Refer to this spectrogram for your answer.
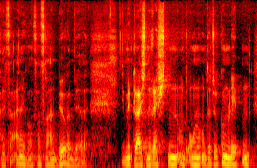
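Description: A man's fairly low-pitched voice with vocal fry. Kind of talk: bedtime story reading.

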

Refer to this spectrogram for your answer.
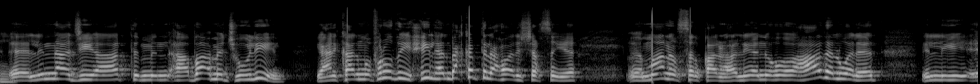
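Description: A man with a high pitch speaks at a moderate pace with ordinary pitch variation. His loudness is very even, and the background is quiet. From Iraq. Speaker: legal expert; guest. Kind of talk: interview. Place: studio. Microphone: lapel.

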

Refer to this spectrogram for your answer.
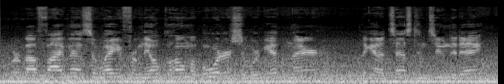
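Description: The speech comes at a very fast pace with a dry sound and no echo. Loud background noise is present. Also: man. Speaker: vlogger. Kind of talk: casual vlog chat. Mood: excited, upbeat. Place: car. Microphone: phone near.

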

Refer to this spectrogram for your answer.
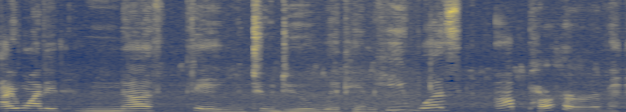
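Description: At a very slow pace, this voice moves with ordinary pitch variation, the sound dry with no echo and light noise behind it. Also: woman. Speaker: co-host telling a story. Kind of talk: casual vlog chat. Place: car. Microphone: phone near.

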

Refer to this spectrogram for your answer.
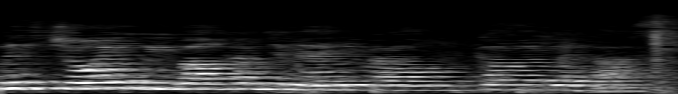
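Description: A woman at a fairly slow pace with ordinary pitch variation, in strong room echo over light background noise. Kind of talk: service announcements and liturgical reading. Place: church.

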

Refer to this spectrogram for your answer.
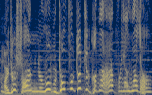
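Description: Over music in the background, a woman puts on a croaky character voice at an extremely high pitch and a very fast pace. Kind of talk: let's play commentary, reading game dialogue aloud. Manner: comical.

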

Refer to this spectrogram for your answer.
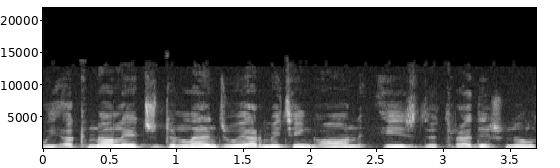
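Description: In a dark, mellow tone, a man speaks with monotone, flat intonation. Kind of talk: formal scripted meeting opening. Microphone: video call.

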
